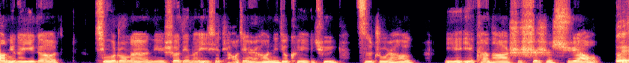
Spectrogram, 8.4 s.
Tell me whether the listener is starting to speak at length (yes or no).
yes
